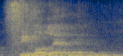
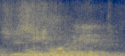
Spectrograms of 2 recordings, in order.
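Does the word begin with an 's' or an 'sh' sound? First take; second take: s; sh. First: The word begins with a plain 's' sound. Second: The word begins with an 'sh' sound. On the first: The speaker is from the rival tribe. The speaker calls it wrong. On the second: The speaker is not from the rival tribe. The speaker calls it right.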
